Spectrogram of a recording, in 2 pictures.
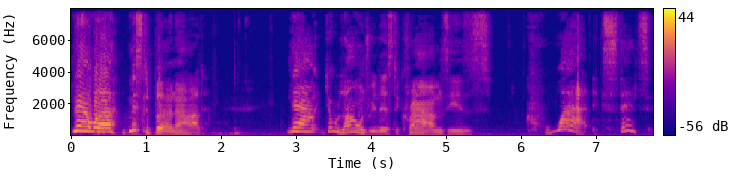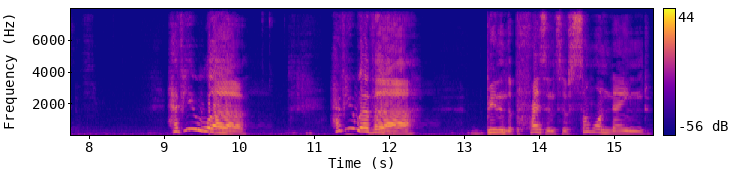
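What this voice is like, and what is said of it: Southern drawl. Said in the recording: “my southern drawl ... blame your drawl ... my regional accent”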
